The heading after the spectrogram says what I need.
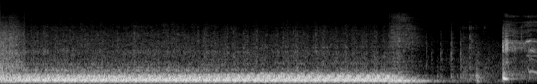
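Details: Lexus LS430/Celsior 3UZ V8 on a test engine, after its ECU was reflashed with the immobiliser removed (before, it would crank but not fire). It catches and settles into a steady, even rumble for four seconds, then shuts down, running normally.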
